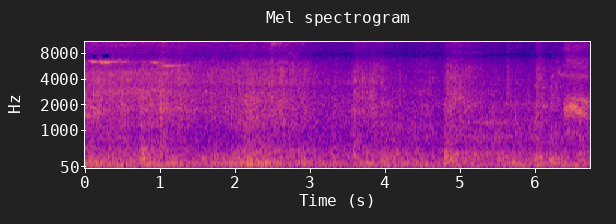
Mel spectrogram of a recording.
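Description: Train wheels rumbling on the rails with a few knocks over the joints and points, fading as the train draws away.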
